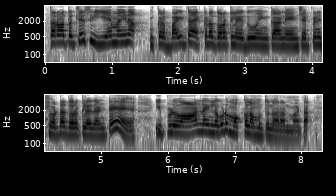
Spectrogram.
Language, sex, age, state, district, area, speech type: Telugu, other, 30-45, Andhra Pradesh, Chittoor, rural, spontaneous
